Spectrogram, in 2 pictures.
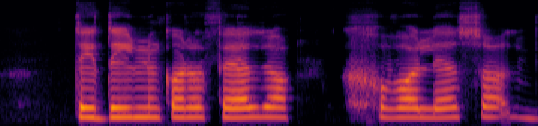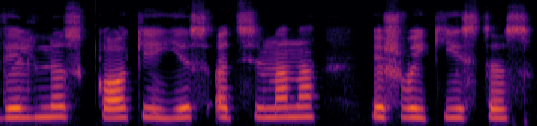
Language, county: Lithuanian, Kaunas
